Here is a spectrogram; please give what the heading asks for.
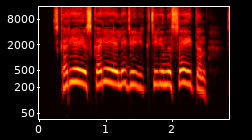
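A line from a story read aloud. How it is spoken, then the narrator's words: Shout. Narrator (Russian): закричал аббат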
